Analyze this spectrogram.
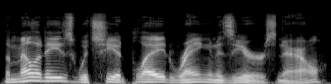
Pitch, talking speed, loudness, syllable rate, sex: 110 Hz, 200 wpm, -15 LUFS, 4.1 syllables/s, male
